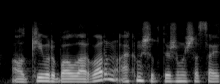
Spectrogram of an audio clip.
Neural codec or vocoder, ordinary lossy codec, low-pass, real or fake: codec, 16 kHz, 2 kbps, FunCodec, trained on Chinese and English, 25 frames a second; none; none; fake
